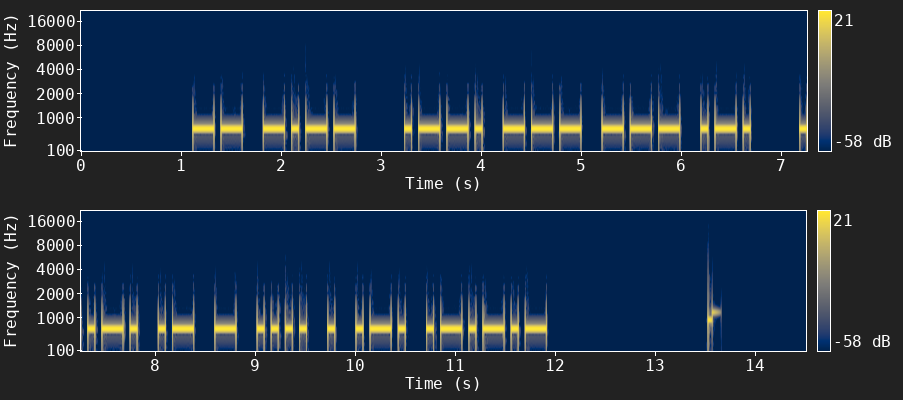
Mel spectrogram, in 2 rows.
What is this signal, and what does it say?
Morse code, heard as a keyed tone, about 17 wpm, 700 Hz. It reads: MY POOR FATHER.
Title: Sentences from Top 1000 Words 17wpm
